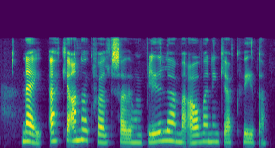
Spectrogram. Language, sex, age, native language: Icelandic, female, 40-49, Icelandic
